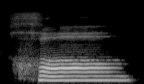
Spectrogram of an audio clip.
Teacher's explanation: It will be heavy, and it will be 2 counts long.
